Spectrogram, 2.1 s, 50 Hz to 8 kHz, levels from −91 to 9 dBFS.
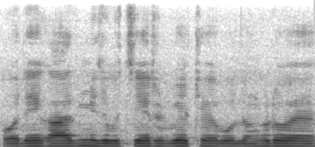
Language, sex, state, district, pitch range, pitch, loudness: Rajasthani, male, Rajasthan, Churu, 135-140 Hz, 140 Hz, -15 LUFS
